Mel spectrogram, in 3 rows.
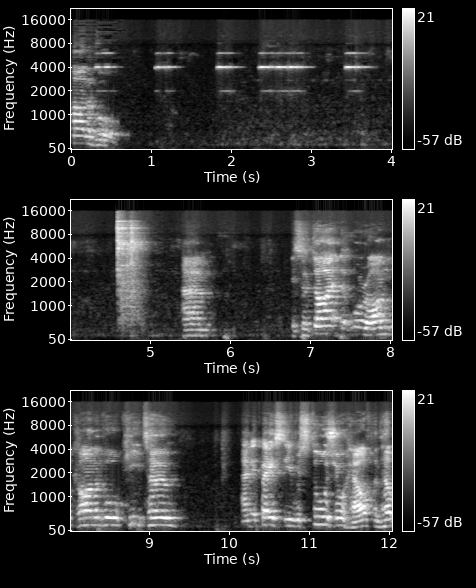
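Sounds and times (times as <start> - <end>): high-pitched appliance beeps: 0.0 - 3.8.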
